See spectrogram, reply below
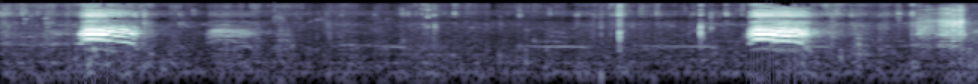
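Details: Crow foraging in the morning: two loud, rasping caws about four seconds apart, one fainter caw between, and soft distant whistles in the quiet background.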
